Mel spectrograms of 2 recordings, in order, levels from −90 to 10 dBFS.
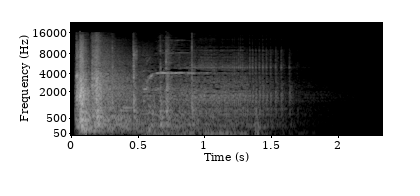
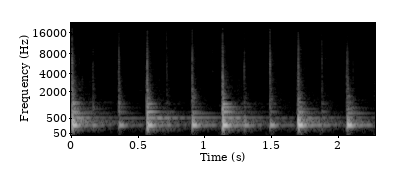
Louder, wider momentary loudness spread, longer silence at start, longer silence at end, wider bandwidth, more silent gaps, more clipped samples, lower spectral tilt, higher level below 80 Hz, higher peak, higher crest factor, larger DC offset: first, -29 LUFS vs -33 LUFS; first, 22 LU vs 13 LU; about the same, 0 s vs 0 s; first, 0.9 s vs 0.05 s; first, 16.5 kHz vs 9.8 kHz; neither; neither; second, -1.5 dB/octave vs -7 dB/octave; first, -62 dBFS vs -78 dBFS; first, -4 dBFS vs -12 dBFS; first, 26 dB vs 20 dB; neither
